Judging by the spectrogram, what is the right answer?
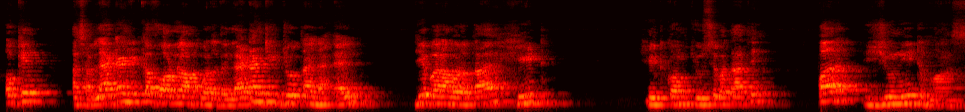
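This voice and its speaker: Male physics teacher, lecture delivery, quizzes and answers himself, drawn-out key terms, distant and heavily echoing. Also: high voice, a bit bright. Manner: asks questions and answers them himself; stretches out key terms word by word. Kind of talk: classroom lecture. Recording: very echoey room, voice from far off.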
